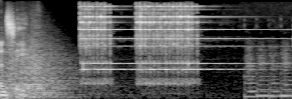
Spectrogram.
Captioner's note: telephone rings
